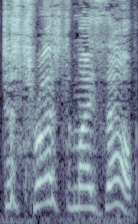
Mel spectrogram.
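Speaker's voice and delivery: high, loud self-reproach; frustrated outcry. Real, not acted. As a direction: wail it loudly in regret.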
